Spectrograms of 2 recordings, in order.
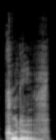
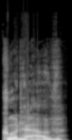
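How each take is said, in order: First: "could've" as KOOD-uv; reduced "could've", h dropped; contracted could've. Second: Said in the usual way. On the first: Shown as a demonstration. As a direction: run "could've" together with a weak "uv". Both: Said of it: "is pronounced as".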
